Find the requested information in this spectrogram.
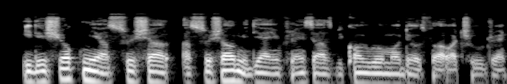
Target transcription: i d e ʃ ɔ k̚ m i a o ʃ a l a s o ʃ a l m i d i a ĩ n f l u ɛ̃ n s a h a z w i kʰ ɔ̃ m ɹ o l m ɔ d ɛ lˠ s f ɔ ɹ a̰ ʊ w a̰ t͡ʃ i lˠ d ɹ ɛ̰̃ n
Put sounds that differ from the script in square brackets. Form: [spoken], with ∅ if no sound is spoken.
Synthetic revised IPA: i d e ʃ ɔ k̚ m i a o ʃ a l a s o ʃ a l m i d i a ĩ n f l u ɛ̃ n s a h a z [b] i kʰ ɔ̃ m ɹ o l m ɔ d ɛ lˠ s f ɔ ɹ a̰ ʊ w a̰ t͡ʃ i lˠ d ɹ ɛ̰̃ n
